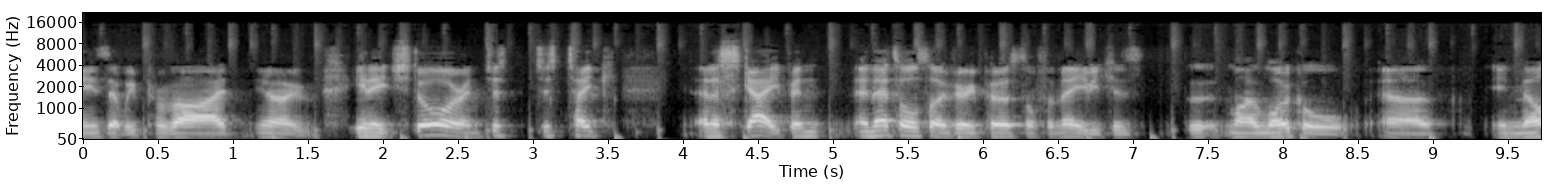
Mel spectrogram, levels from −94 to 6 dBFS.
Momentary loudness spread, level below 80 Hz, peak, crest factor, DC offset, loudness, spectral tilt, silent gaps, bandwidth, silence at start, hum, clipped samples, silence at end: 13 LU; -52 dBFS; -4 dBFS; 14 dB; under 0.1%; -17 LUFS; -3 dB/octave; none; 15.5 kHz; 0 s; none; under 0.1%; 0 s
